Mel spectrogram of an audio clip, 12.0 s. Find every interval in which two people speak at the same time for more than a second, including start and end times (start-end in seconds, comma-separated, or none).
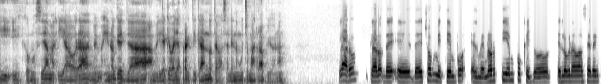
none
